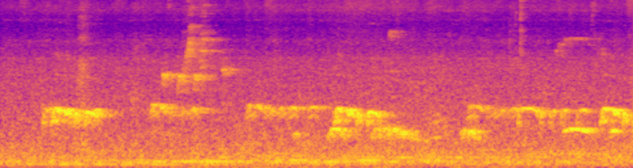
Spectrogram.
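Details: Zebra dove singing: soft, staccato cooing notes, short bursts of level trills repeated at an uneven pace, with a faint higher chirp near the start and low background rumble.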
